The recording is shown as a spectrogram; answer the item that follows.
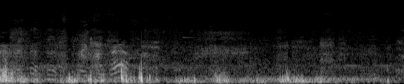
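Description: Two dogs growling in play while wrestling over a balloon, in short irregular bursts, with a brief higher whine about a second in.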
